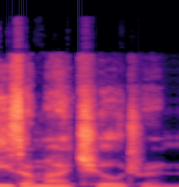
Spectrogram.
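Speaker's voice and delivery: creepy, predatory-sounding voice. Mocking the way a man talks to children: imitating a pedophile-sounding voice. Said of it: "He got a pedophile voice".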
